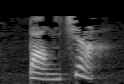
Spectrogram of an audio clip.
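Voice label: "绑架", Mandarin Chinese; chinese-flashcards; hsk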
